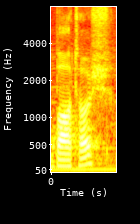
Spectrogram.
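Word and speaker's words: Bartosz: Uh so actually my name is Bart as you say or Bos for those who can pronounce it correctly because I'm actually I'm actually Polish.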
